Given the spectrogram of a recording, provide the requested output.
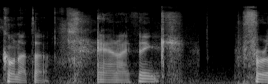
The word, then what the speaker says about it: Konata: named my account, I intended it to be pronounced Konata, and I think for like a whole year only one person pronounced it right.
